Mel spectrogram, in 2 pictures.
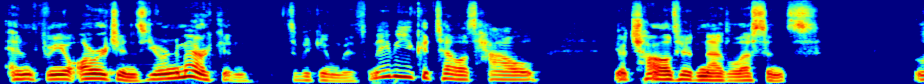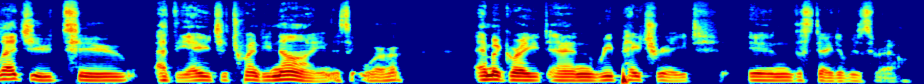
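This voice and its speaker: A man hosts an interview podcast in a relaxed, conversational way, often restarting and rephrasing his sentences. His voice is dark and mellow. It sounds close and dry, with no room around it. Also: medium pitch, normal speed, no echo. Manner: conversational, rambling self-corrections. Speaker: podcast host.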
